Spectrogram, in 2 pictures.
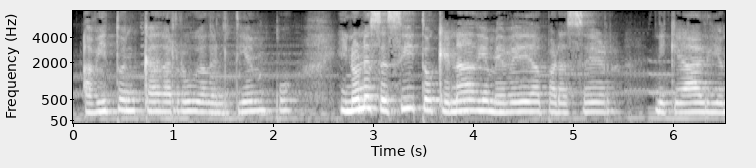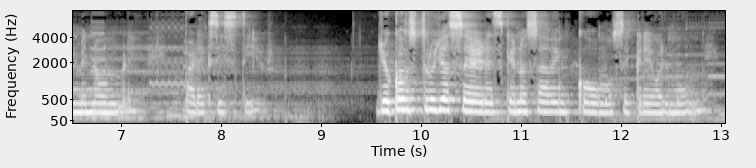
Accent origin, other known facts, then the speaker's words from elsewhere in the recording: Mexico City, Mexico; born there; tengo 25 años, nací en la Ciudad de México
